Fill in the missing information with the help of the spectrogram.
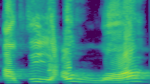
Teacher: Kalimah Allah ni spesal sikit dia punya hukum bacaan untuk kalimah ini tadi atiullah maka nama Allah tu dibaca apa tebal tebal dan tebalnya pada nama Allah itu adalah pada sebutan lam · Dan tebalnya pada nama Allah itu adalah pada sebutan lam. Kerana pada ejaan Allah itu ada alif, lam, lam, ha.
